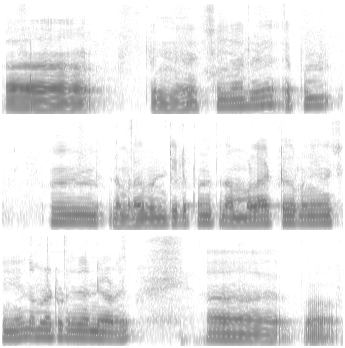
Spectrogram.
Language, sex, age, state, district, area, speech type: Malayalam, male, 18-30, Kerala, Wayanad, rural, spontaneous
